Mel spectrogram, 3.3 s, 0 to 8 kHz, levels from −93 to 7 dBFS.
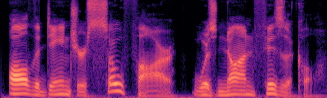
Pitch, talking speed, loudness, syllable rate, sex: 105 Hz, 130 wpm, -20 LUFS, 4.2 syllables/s, male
